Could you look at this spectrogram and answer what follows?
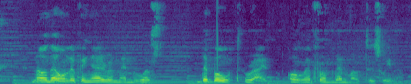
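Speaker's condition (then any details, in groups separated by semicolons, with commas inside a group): Multiple sclerosis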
